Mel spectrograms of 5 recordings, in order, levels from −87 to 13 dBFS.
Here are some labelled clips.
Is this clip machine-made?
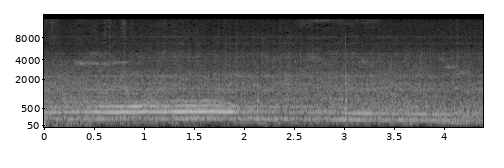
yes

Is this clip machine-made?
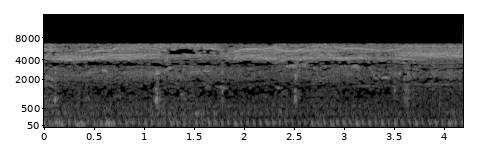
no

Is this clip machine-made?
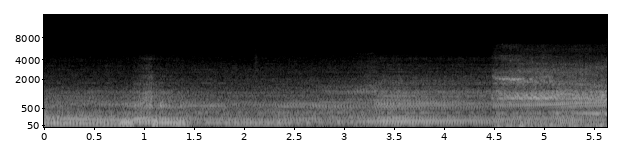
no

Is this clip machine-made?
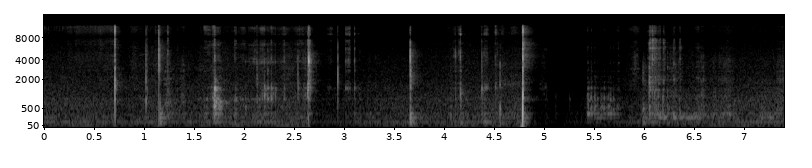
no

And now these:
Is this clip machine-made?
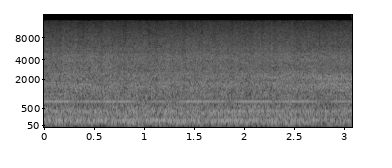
no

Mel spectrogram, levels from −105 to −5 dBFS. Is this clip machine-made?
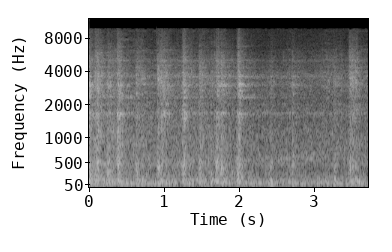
no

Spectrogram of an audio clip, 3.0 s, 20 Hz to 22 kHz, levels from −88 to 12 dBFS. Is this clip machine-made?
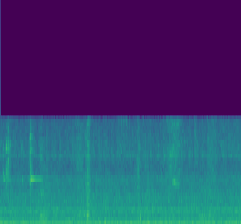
no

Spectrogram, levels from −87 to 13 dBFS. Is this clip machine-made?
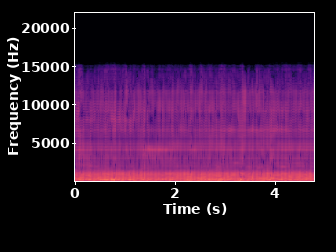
yes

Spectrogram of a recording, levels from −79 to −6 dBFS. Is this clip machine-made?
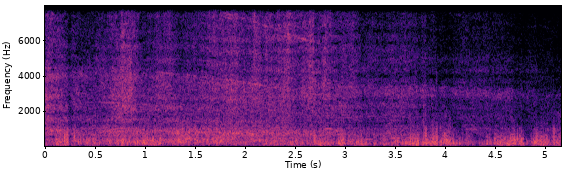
no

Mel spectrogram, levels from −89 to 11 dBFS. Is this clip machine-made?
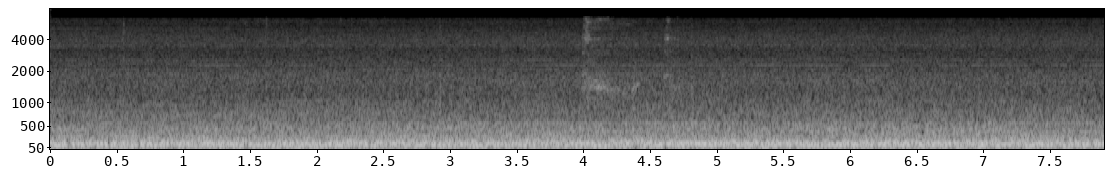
no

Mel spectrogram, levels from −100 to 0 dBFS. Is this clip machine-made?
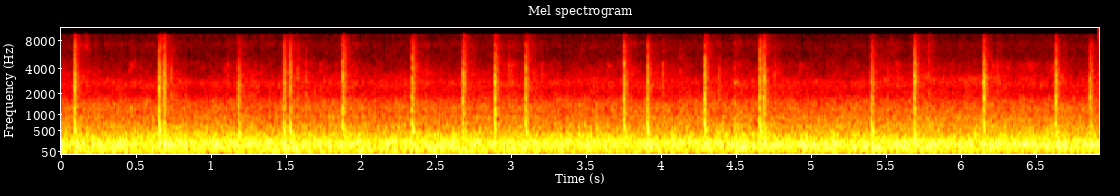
no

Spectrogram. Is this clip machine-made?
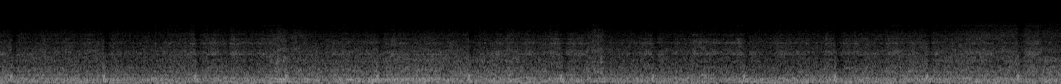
yes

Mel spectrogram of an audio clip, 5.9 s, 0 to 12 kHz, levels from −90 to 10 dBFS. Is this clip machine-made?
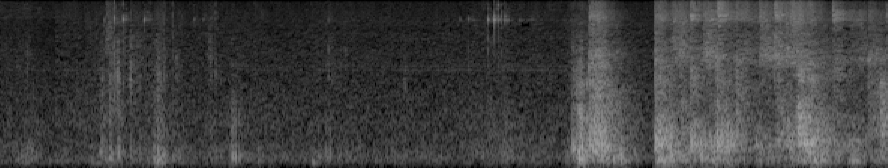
no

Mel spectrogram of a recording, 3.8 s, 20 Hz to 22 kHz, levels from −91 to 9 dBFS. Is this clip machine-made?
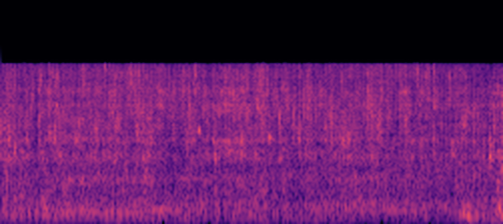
yes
